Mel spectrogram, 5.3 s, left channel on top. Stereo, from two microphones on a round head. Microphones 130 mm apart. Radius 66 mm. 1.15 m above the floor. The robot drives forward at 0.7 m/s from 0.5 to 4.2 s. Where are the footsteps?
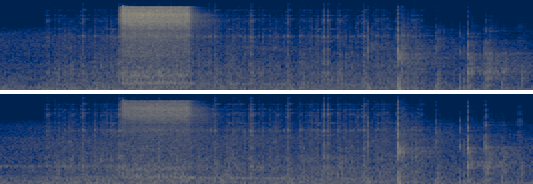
10° right (ahead or behind), 1.2 m; by 5.3 s 45° right (ahead or behind), 2 m.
